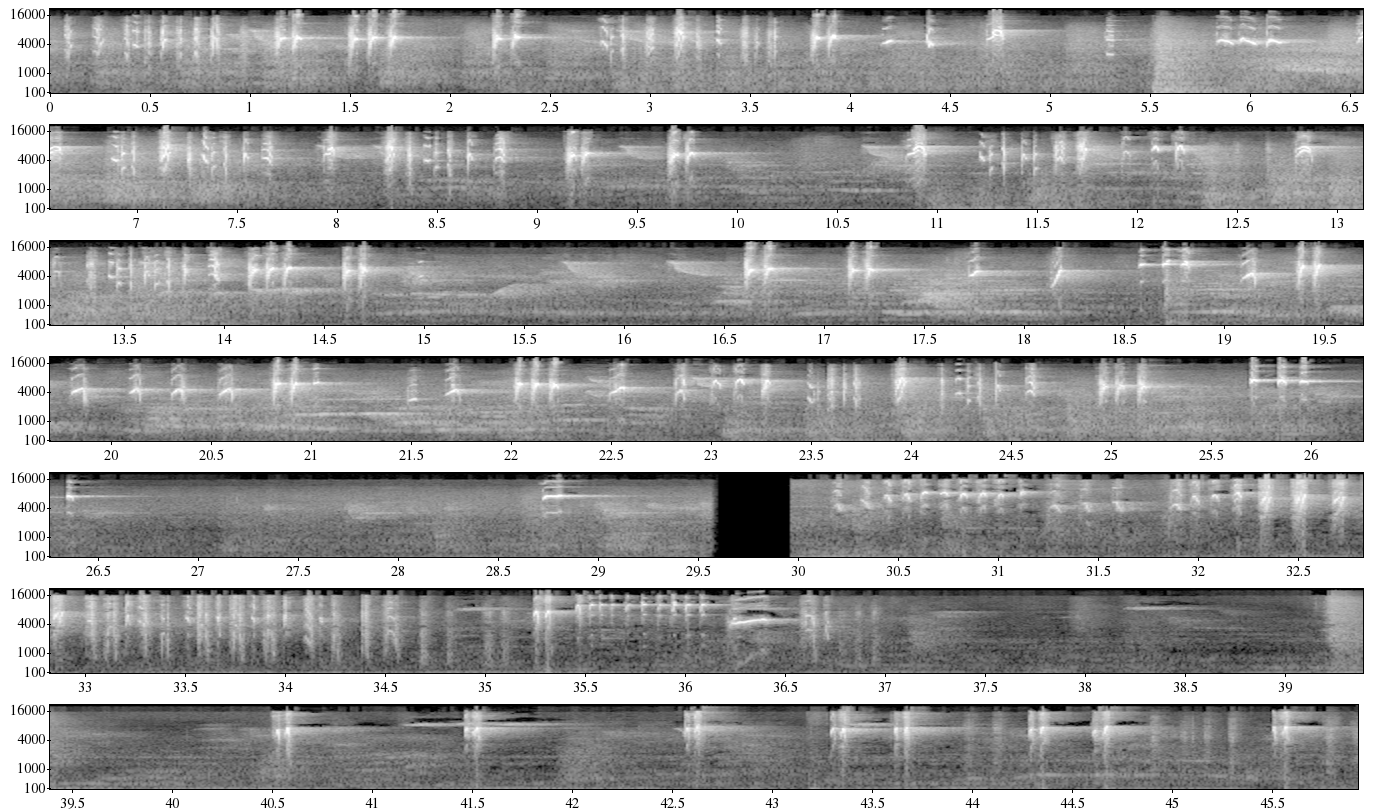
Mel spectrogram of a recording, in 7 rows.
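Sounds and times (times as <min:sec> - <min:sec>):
bird singing high chirps and trills: 0:00.0 - 0:26.6, 0:30.0 - 0:37.0.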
